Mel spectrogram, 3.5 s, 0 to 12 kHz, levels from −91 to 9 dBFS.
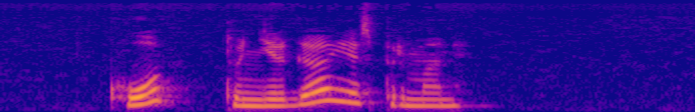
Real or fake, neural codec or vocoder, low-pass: real; none; 10.8 kHz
